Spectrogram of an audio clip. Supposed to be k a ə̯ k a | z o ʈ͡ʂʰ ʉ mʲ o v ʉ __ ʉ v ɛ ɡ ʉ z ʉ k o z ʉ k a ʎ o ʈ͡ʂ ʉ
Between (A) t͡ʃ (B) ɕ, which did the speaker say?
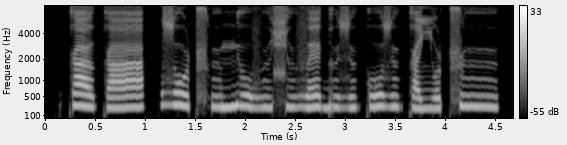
B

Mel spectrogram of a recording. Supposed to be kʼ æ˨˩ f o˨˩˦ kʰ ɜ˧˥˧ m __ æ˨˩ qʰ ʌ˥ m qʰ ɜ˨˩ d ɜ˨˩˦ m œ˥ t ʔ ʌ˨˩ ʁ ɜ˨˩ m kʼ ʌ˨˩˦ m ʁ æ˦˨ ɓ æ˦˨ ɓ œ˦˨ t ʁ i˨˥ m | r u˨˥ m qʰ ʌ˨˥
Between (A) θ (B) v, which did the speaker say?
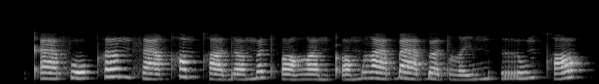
A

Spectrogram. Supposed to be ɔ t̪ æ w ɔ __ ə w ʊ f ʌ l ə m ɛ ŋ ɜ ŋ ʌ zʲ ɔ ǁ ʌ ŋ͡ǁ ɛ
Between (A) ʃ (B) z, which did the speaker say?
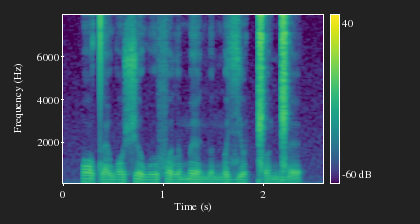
A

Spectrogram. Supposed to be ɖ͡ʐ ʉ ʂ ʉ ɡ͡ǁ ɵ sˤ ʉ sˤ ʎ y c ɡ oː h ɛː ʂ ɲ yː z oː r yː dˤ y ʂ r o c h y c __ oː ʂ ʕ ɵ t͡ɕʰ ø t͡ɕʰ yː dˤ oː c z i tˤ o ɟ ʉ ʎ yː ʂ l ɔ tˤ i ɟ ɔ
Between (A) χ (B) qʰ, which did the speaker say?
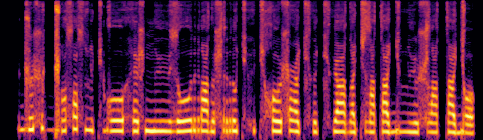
A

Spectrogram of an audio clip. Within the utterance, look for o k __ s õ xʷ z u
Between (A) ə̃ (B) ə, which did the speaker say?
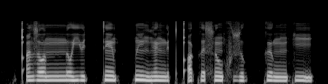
B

